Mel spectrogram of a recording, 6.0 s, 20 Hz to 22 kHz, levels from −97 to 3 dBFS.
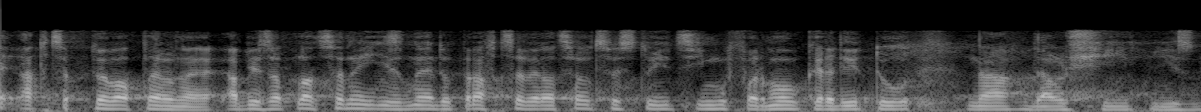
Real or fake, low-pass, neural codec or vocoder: fake; 7.2 kHz; codec, 16 kHz, 2 kbps, FreqCodec, larger model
